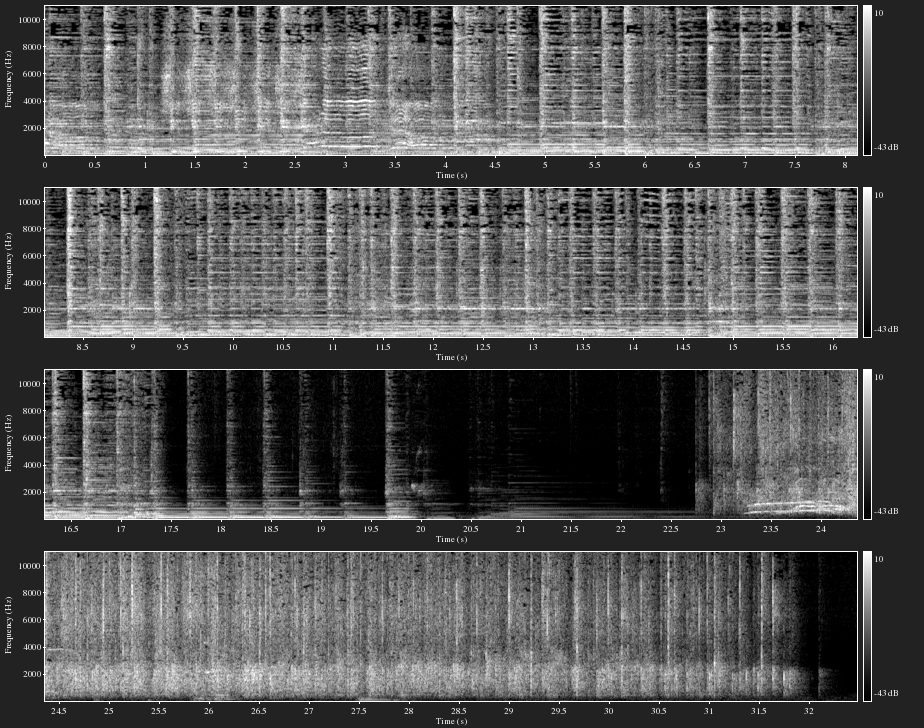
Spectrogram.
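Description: Live band playing an instrumental passage led by guitar over a repeating bass line; the music stops about two-thirds of the way in. After a short lull, the audience applauds and cheers.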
